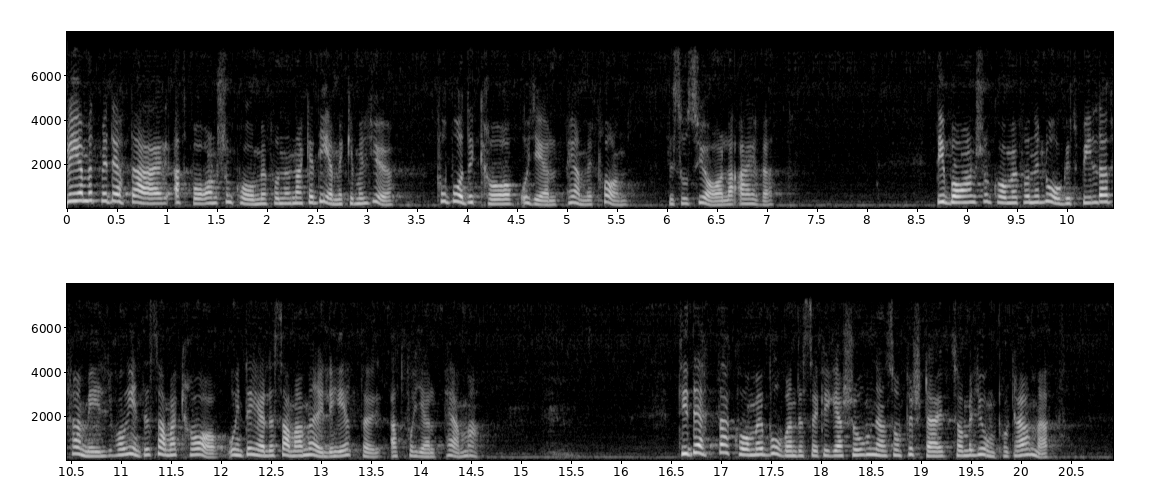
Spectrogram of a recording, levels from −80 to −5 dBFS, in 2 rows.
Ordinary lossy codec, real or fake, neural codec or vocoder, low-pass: none; fake; vocoder, 22.05 kHz, 80 mel bands, HiFi-GAN; 7.2 kHz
